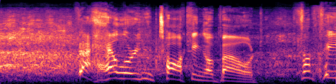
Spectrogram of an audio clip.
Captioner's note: laughter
